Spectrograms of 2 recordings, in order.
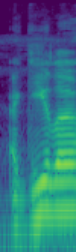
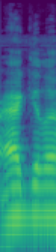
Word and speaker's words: Aguila: The ammo we're going to be trying today is CCI Standard Velocity, some Aguila or Aguila, however you want to pronounce it, subsonic, and then the Super Extra Supersonics.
